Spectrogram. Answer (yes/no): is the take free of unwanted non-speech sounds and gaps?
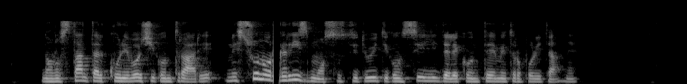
no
